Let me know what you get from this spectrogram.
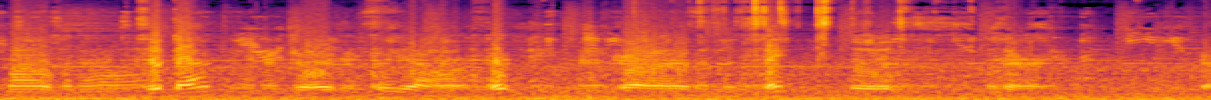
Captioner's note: muffled speaking over radio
